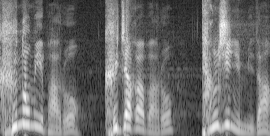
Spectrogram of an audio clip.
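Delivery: loud, pointed, accusing tone. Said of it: "이렇게 지적하는 거죠".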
